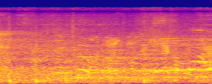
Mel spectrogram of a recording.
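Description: Overlapping voices of spectators and coaches talking and calling out around the mat.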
